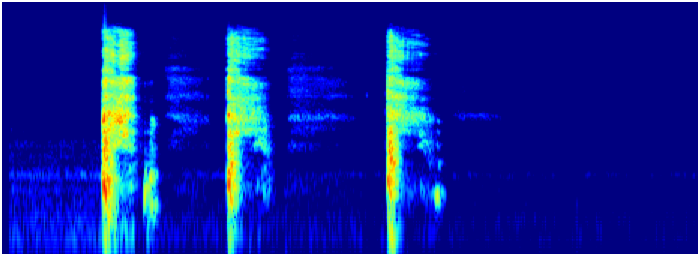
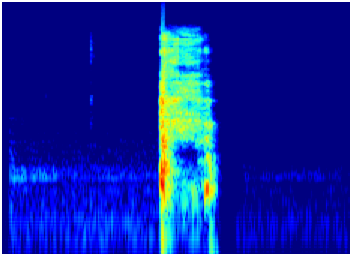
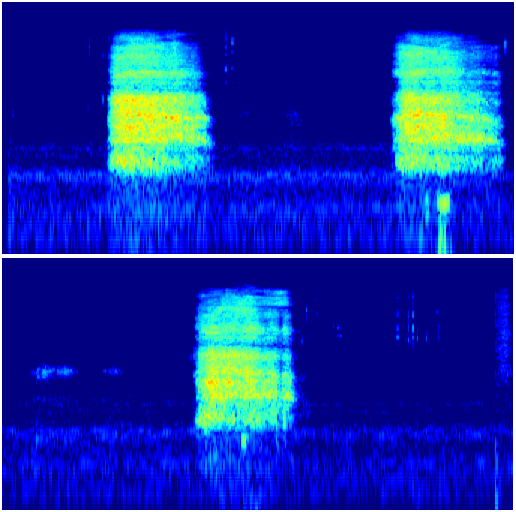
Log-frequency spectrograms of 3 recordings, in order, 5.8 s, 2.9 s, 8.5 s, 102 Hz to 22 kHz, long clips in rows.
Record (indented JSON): {
  "three_cough_length": "5.8 s",
  "three_cough_amplitude": 32768,
  "three_cough_signal_mean_std_ratio": 0.24,
  "cough_length": "2.9 s",
  "cough_amplitude": 32768,
  "cough_signal_mean_std_ratio": 0.22,
  "exhalation_length": "8.5 s",
  "exhalation_amplitude": 17467,
  "exhalation_signal_mean_std_ratio": 0.42,
  "survey_phase": "beta (2021-08-13 to 2022-03-07)",
  "age": "18-44",
  "gender": "Female",
  "wearing_mask": "No",
  "symptom_runny_or_blocked_nose": true,
  "smoker_status": "Never smoked",
  "respiratory_condition_asthma": false,
  "respiratory_condition_other": false,
  "recruitment_source": "Test and Trace",
  "submission_delay": "2 days",
  "covid_test_result": "Positive",
  "covid_test_method": "RT-qPCR"
}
